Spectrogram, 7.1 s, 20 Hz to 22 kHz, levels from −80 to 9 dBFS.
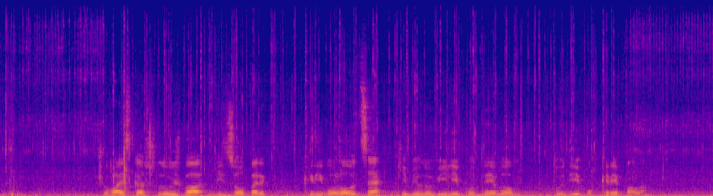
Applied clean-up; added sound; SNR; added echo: none; Bicycle; 2 dB; none.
